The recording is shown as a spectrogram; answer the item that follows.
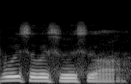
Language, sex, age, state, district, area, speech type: Assamese, male, 30-45, Assam, Golaghat, urban, spontaneous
